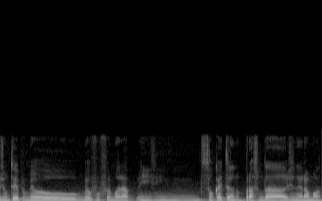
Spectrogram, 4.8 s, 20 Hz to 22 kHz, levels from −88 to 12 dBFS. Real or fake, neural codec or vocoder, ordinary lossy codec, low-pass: real; none; none; 7.2 kHz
